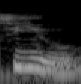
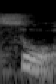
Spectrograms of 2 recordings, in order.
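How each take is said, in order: First: The word is said unlike 'so'. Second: The word is said exactly like 'so'. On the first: The speaker calls it wrong. "I hear some people pronounce this as sew, but no" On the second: The speaker calls it right. "it is so"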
